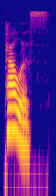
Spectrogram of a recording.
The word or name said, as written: pallas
